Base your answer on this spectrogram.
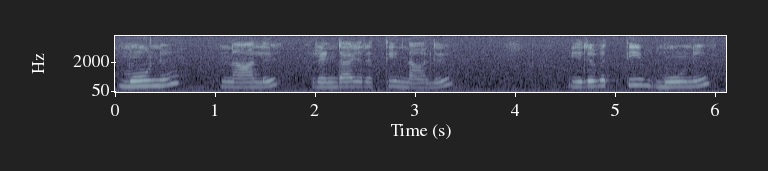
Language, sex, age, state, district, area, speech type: Tamil, female, 18-30, Tamil Nadu, Coimbatore, rural, spontaneous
